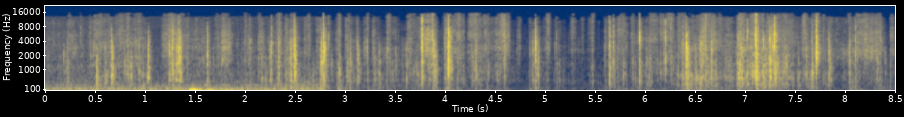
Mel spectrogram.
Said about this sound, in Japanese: 先生が渡した封筒、手元にある？ はい、あります。 うんうん。それじゃあ、それを開けてみて。セリフが書かれた紙が入ってるから。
